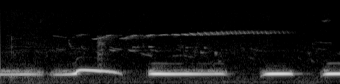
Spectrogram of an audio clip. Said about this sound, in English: There it is. So there's mourning dove for you. So M-O-U-R-N, mourning dove, another sign of spring.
